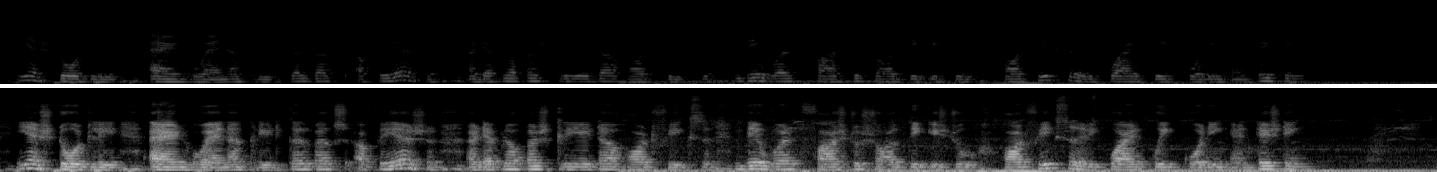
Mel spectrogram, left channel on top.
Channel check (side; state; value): left; quieter; 28.6 dB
